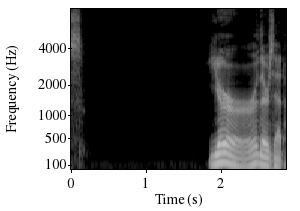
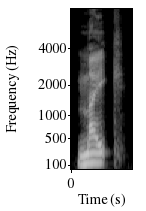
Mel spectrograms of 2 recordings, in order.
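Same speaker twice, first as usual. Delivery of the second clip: Texas make; 3 semitones higher, 5 dB louder than usual. Shown as a demonstration. An accent coach demoing Make in Texas. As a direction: Make with a neutral first vowel half, like mike. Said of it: "first half of that a diphthong".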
